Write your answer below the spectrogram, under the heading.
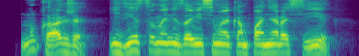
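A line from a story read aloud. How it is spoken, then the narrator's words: Skeptical grunt. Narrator (Russian): хмыкнула Лолка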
